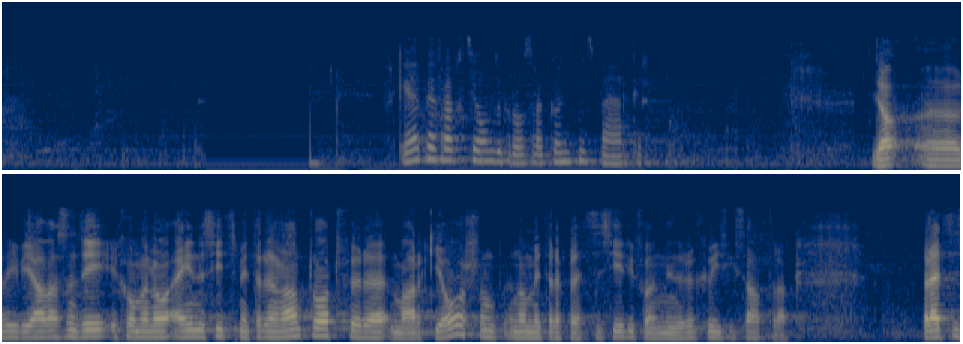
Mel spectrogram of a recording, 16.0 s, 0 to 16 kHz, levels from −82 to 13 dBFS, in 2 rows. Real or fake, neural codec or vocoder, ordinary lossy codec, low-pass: real; none; none; 7.2 kHz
